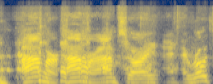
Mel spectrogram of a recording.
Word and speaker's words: Amer: Right now, my guest is Amir from HTY Law in Detroit. Yep. It's pronounced Omar or John? Omar Omar, I'm sorry.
